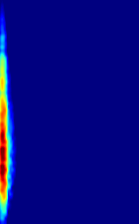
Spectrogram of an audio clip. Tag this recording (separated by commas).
Clapping, Hands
